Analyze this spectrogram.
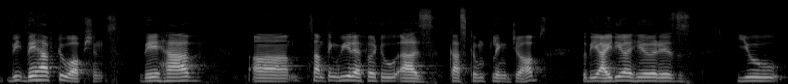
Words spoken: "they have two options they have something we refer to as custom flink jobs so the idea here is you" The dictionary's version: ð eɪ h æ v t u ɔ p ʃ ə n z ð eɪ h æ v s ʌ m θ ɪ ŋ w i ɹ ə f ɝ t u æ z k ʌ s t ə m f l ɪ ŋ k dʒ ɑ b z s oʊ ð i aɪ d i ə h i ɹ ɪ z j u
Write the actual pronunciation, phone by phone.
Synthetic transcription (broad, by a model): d eɪ h æ v t u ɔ p ʃ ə n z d eɪ h æ v s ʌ m t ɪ ŋ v i ɹ ə f ɝ t u æ z k ʌ s t ə m f l ɪ ŋ k dʒ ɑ b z s oʊ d i aɪ d i ə h i ɹ ɪ z j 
